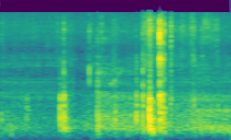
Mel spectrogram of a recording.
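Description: A few faint metallic clicks and scrapes of a screwdriver turning a bolt into a threaded fitting on a radio chassis, loudest about one and a half seconds in.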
